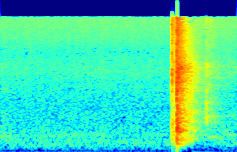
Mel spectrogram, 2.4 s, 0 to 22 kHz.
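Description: A single sharp shot from a low-powered pellet gun, about 1.7 seconds in, with a brief ring after it.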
